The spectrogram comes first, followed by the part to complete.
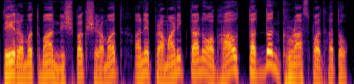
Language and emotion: Gujarati, disgusted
